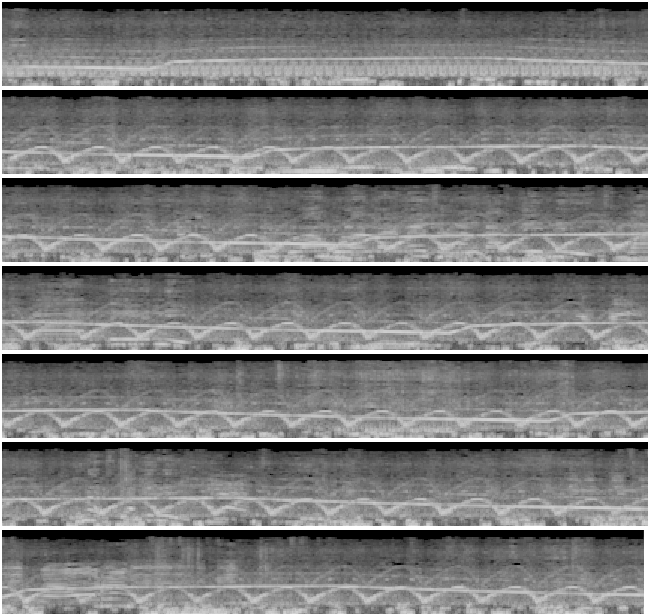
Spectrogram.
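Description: Ambulance siren wailing from the responding vehicle: each cycle rises quickly, holds, then falls slowly, repeating about every five seconds, with a fast pulsing tone layered over it from about four seconds in. A steady multi-note tone sounds under the siren for the first four seconds, with engine and road rumble throughout.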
